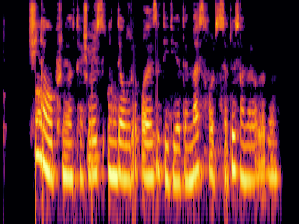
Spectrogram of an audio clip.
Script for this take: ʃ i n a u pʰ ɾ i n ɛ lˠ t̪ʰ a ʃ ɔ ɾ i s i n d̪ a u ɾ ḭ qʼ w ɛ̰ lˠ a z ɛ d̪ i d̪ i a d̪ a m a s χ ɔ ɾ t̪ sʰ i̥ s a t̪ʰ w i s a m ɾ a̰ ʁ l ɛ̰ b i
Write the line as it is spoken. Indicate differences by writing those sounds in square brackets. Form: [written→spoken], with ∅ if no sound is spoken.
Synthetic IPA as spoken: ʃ i n a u pʰ ɾ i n ɛ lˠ t̪ʰ a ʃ ɔ ɾ i s i n d̪ a u ɾ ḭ qʼ w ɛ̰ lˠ a z ɛ d̪ i d̪ i a d̪ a m a s χ ɔ ɾ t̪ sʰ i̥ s a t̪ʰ w i s a m ɾ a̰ [ʁ→v] l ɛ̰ b i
